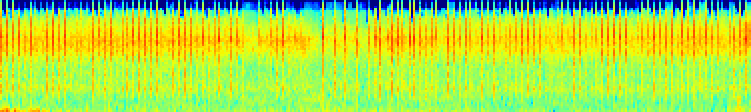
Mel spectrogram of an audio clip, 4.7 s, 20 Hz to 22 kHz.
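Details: Shock wave therapy on the foot for plantar fasciitis, using a flat 15 mm linear head over the plantar area (1000–1600 shots planned): rapid sharp clicking shots, about two per second, with a brief pause, as the shock wave device fires.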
